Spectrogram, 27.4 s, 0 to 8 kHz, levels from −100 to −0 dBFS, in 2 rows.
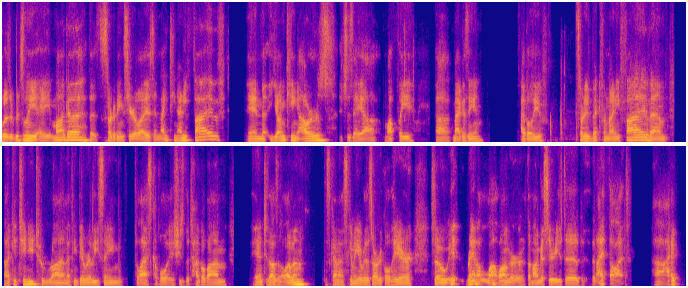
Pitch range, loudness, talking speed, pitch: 100-120 Hz, -22 LUFS, 155 wpm, 105 Hz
